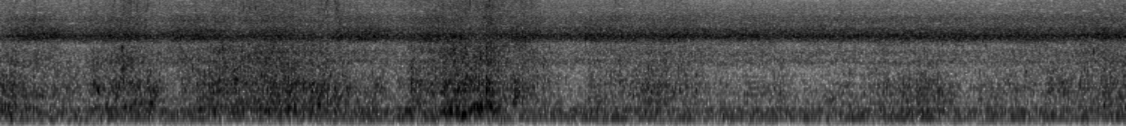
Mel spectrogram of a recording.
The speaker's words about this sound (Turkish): Hem de bir şekilde size biraz dalga sesi dinleteyim mi? Durun bekleyin. Sadece susup dalga sesi dinleteceğim.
